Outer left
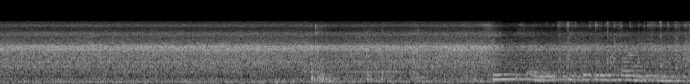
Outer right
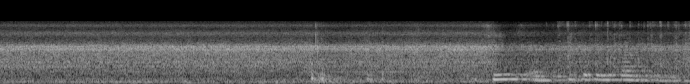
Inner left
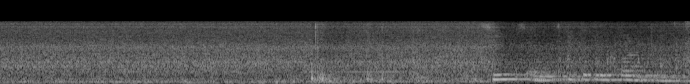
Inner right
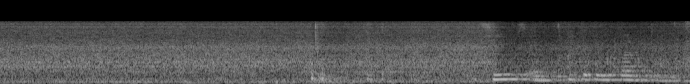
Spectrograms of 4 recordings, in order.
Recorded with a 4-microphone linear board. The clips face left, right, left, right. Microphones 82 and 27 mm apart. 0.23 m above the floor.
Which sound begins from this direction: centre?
Footsteps, at 3.1 s.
